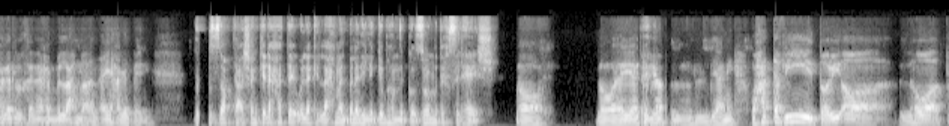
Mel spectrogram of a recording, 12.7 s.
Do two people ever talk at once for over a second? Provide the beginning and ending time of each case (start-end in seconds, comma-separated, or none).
none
